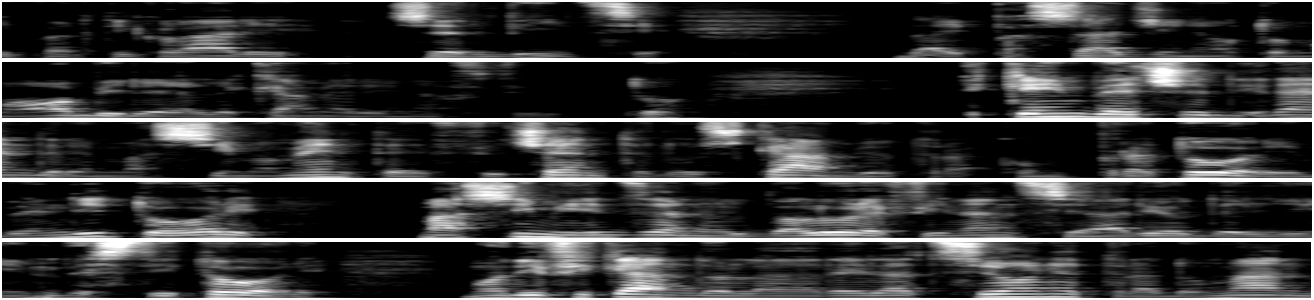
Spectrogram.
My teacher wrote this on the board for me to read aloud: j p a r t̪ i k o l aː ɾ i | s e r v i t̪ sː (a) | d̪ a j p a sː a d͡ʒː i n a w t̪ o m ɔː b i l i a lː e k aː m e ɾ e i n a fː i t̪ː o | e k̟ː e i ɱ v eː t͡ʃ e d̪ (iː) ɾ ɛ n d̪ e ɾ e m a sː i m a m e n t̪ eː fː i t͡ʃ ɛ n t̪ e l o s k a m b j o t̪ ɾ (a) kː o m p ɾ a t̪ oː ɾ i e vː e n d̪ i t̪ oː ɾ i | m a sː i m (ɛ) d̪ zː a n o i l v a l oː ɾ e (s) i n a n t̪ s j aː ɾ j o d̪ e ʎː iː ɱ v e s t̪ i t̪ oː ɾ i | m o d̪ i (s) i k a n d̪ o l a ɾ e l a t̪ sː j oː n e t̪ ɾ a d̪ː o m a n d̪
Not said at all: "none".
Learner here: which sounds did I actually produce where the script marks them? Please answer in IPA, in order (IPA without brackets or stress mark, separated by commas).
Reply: i, i, a, i, f, f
